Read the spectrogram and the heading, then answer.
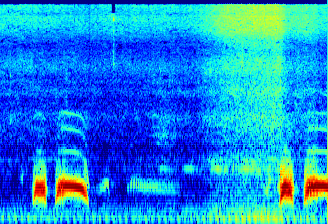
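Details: Spotted dove decoy from Thailand with a medium-to-deep voice gives two mellow coo phrases, each a short note followed by a longer drawn-out one, separated by a quiet gap with a low background hum.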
